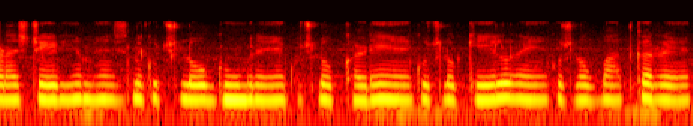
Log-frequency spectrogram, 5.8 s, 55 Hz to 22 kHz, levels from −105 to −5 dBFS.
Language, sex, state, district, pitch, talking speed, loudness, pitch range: Hindi, female, Uttar Pradesh, Muzaffarnagar, 195 Hz, 260 wpm, -36 LUFS, 195-200 Hz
